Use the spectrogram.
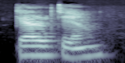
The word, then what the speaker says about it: guardian: Guardian. Good. The important thing to remember is, like, don't try to pronounce the U.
